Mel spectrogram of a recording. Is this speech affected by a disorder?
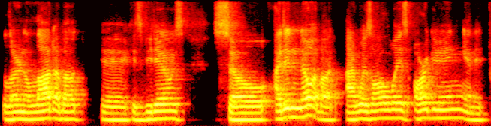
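No.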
